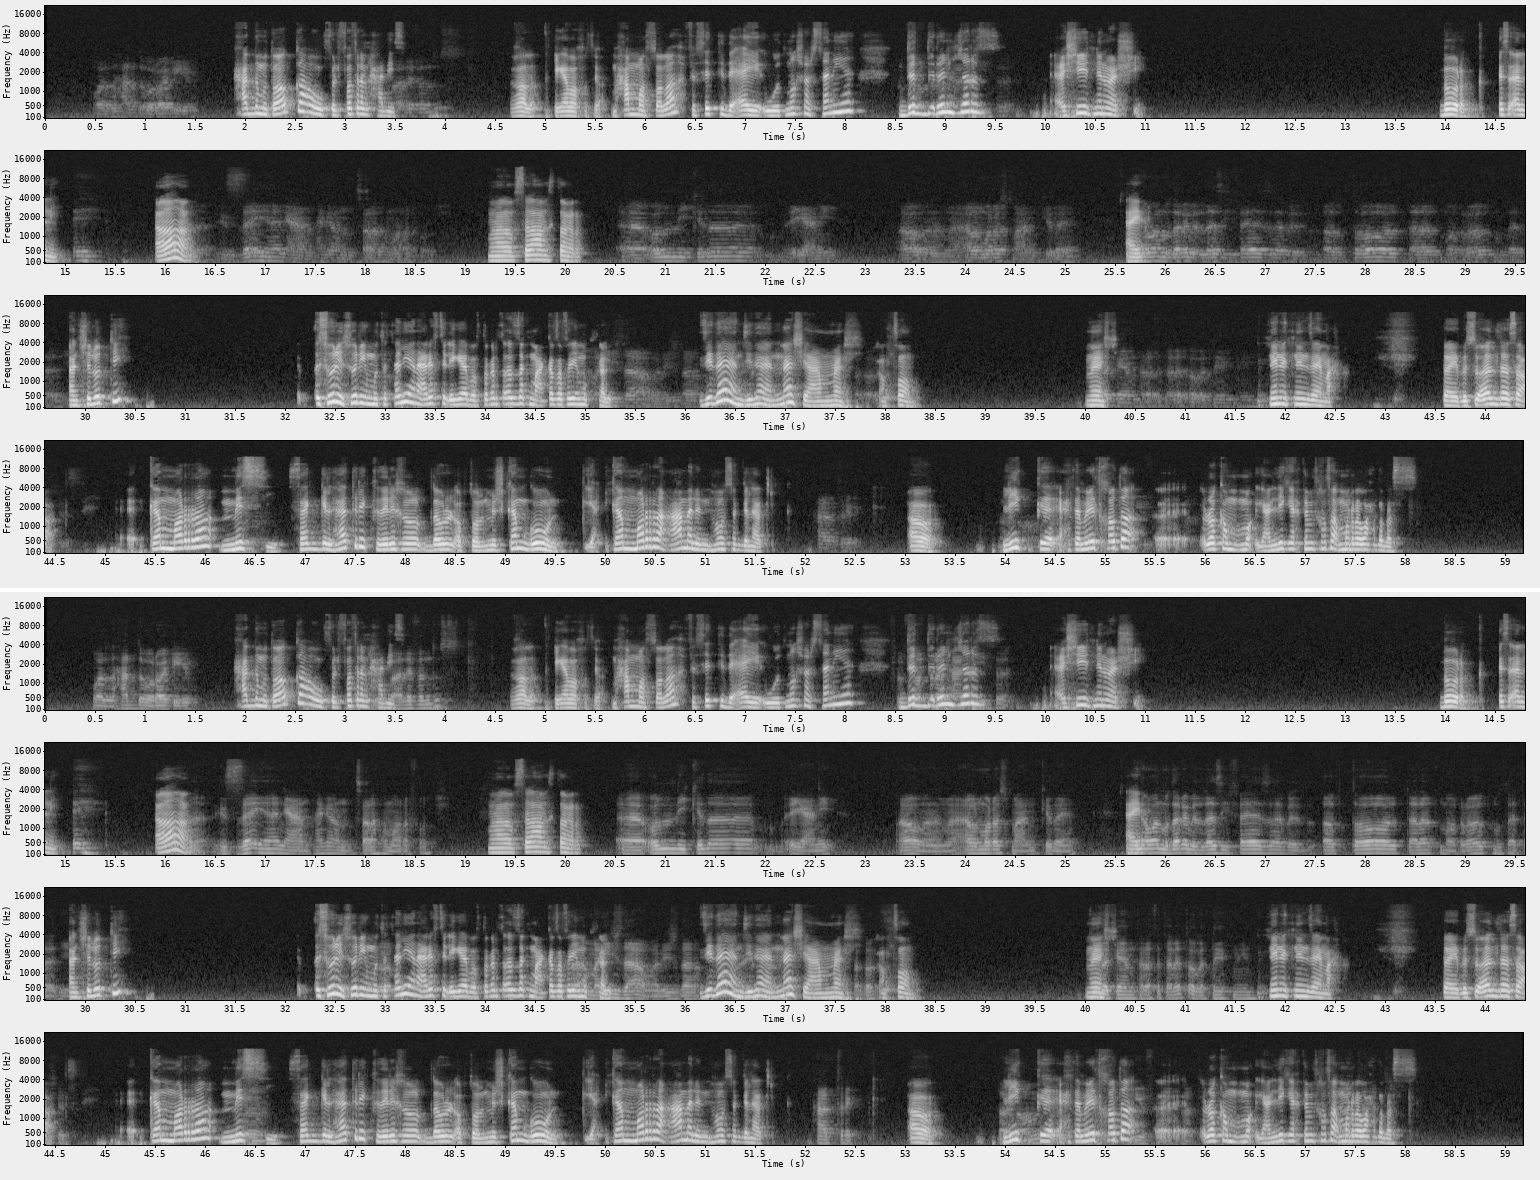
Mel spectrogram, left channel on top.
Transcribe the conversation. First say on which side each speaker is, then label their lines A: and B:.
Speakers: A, on the right; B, on the left.
A: ولا حد قريب
B: حد متوقع وفي الفترة الحديثة
A: يبقى ليفاندوسكي
B: غلط إجابة خاطئة محمد صلاح في ست دقايق و12 ثانية
A: في الفترة
B: ضد رينجرز
A: الحديثة
B: 2022 دورك اسألني
A: ايه
B: اه
A: ده انا ازاي يعني عن حاجة انا صراحة ما اعرفهاش
B: ما انا بصراحة
A: طيب
B: مستغرب
A: آه، قول لي كده يعني اه انا ما- اول مرة اسمع عن كده يعني
B: ايوه
A: مين هو المدرب الذي فاز بالابطال ثلاث مرات متتالية
B: انشيلوتي سوري سوري متتالية
A: غلط
B: انا عرفت الإجابة افتكرت قصدك مع كذا فريق
A: لا
B: مختلف
A: ماليش دعوة ماليش دعوة
B: زيدان
A: ماليش
B: زيدان
A: دعوة
B: ماشي يا عم ماشي
A: خلاص
B: خلصان ماشي
A: كده كام تلاتة تلاتة ولا اتنين اتنين
B: 2 2 زي ما احنا طيب السؤال ده
A: ماشي
B: صعب
A: اسأل
B: كم مرة ميسي
A: امم
B: سجل هاتريك في تاريخ دوري الأبطال مش كم جون يعني كم مرة عمل إن هو سجل هاتريك
A: هاتريك
B: اه
A: طيب
B: ليك
A: هو ميسي
B: احتمالية
A: اصلا ما جابش
B: خطأ
A: كتير في حياته هاتريك
B: رقم م... يعني ليك احتمالية خطأ
A: تلاتة
B: مرة واحدة
A: هاتريك
B: بس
